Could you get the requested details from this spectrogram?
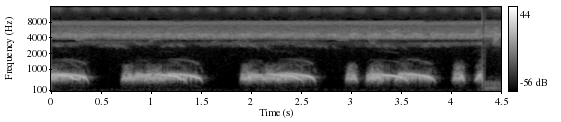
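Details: A wild-caught spotted dove cooing strongly on 26 September 2020: long, mellow, downward-sliding coos alternating with short clipped notes, loud and close, ending with a sudden thump, over a thin constant hiss.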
